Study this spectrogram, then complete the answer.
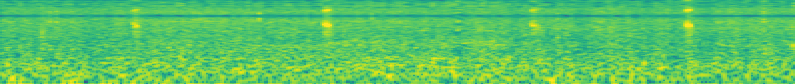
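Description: A fishing reel ticks as line is reeled in.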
